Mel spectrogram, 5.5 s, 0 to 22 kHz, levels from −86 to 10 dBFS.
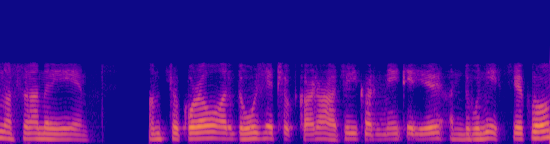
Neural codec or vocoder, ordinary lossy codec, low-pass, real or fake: codec, 16 kHz, 0.5 kbps, X-Codec, HuBERT features, trained on general audio; none; 3.6 kHz; fake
